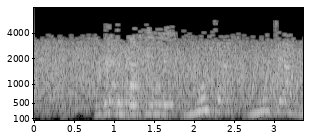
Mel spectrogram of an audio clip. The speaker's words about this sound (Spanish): Un aplauso para todas las empresas.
